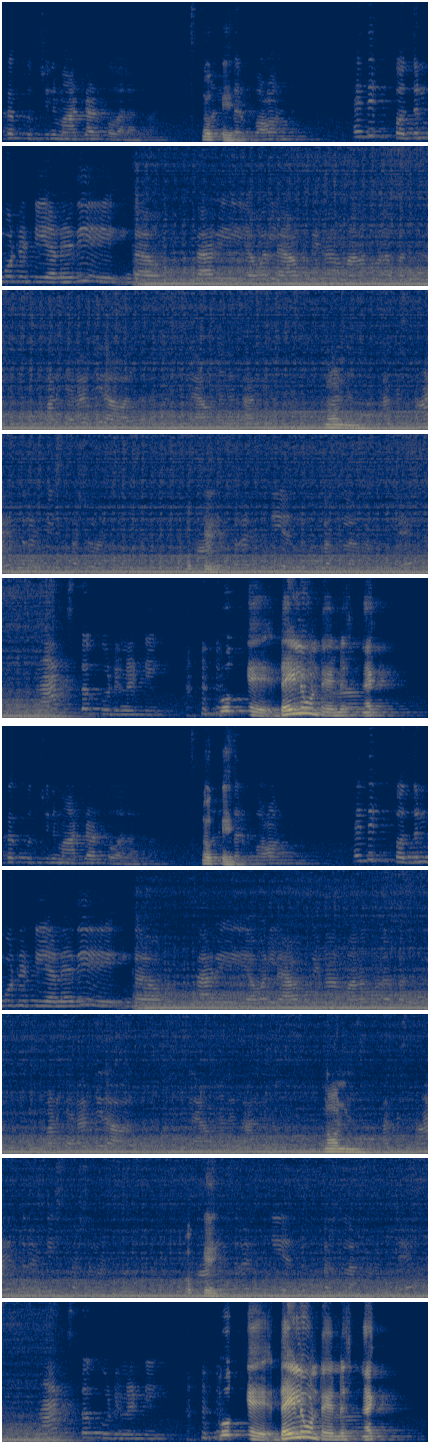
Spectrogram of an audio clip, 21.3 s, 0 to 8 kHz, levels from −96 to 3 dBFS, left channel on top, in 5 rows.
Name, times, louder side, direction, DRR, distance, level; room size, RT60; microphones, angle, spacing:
voice 1, 0.0-1.6 2.1-3.1 3.5-5.9 6.2-8.6 8.9-11.3 11.8-14.0 14.7-16.9 17.3-18.6 19.0-19.3 20.3-20.8, left 2 dB, 25° left, 1 dB, 2.4 m, -57 dB
voice 2, 2.0-2.3 11.7-12.1 14.6-15.0 19.2-20.8, right 5 dB, 45° right, 9 dB, 0.6 m, -35 dB
sound 1, 5.6-17.6, left 1 dB, 50° left, 5.7 m, -48 dB
20.5 x 12.5 x 2.5 m, 0.77 s
head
